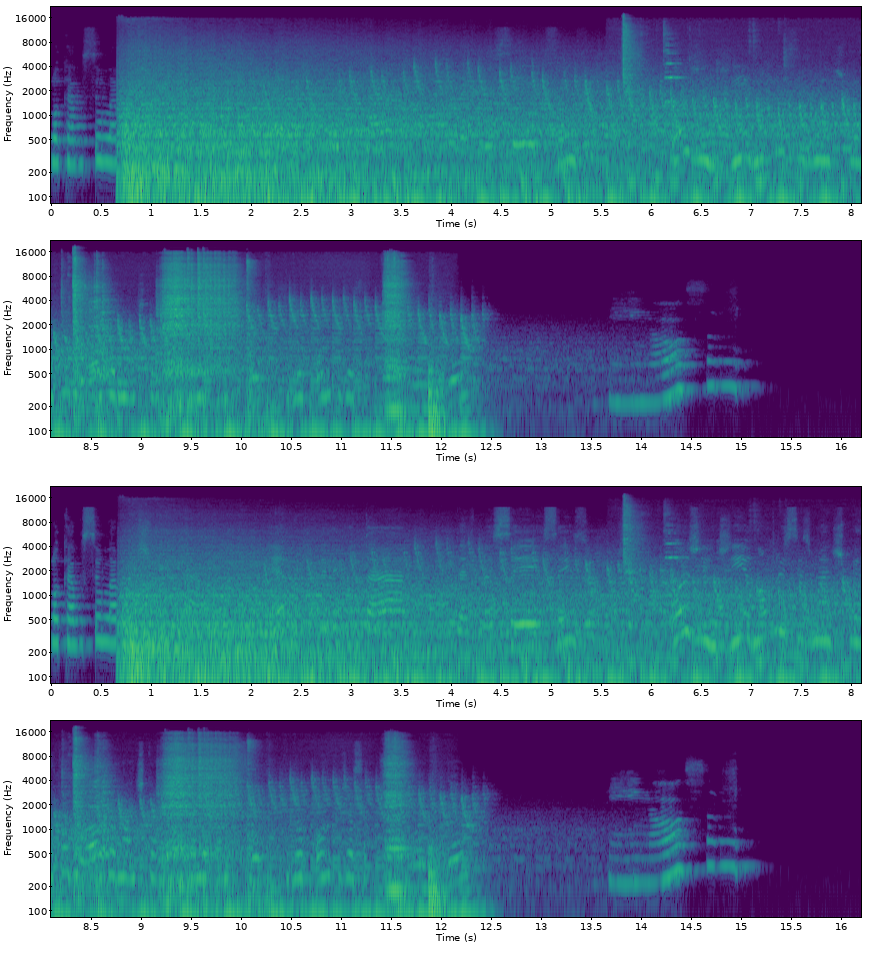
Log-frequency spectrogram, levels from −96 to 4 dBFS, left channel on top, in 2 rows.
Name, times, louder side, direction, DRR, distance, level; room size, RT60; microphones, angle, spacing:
voice 1, 0.0-1.6 2.1-3.6 4.0-5.7 6.2-12.3, right 2 dB, 40° right, 9 dB, 0.6 m, -40 dB
sound 1, 0.6-11.5, left 1 dB, 80° left, 1.4 m, -35 dB
sound 2, 2.1-12.4, left 1 dB, 60° left, 1.9 m, -38 dB
sound 3, 5.6-6.4 6.7-6.8 7.0-10.5 10.8-10.9 11.4-12.2, left 2 dB, 35° left, 1.1 m, -34 dB
voice 2, 13.7-15.0, right 2 dB, 85° right, 6 dB, 1.1 m, -45 dB
7.7 x 3.9 x 4.2 m, 0.44 s
head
